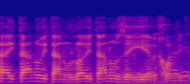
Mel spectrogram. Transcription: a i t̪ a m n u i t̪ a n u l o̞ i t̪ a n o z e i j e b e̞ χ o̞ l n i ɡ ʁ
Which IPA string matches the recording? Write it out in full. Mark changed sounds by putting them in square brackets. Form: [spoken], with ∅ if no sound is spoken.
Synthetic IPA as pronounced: a i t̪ a [∅] n u i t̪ a n u l o̞ i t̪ a n [u] z e i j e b e̞ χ o̞ l [m] i [k] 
